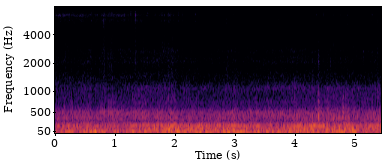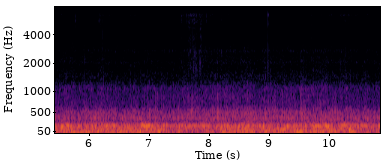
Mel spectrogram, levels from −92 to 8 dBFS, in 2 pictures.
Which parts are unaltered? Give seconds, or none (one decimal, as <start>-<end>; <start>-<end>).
0.9-1.7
